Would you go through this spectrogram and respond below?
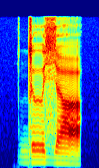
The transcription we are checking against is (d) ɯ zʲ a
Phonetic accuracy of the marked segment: correct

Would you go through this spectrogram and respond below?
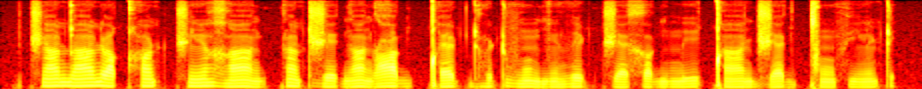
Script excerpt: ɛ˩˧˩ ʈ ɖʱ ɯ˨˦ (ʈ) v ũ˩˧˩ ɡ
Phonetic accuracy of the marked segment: correct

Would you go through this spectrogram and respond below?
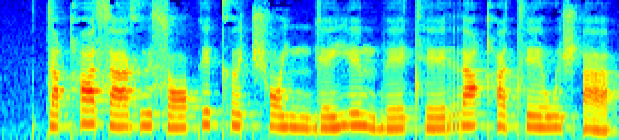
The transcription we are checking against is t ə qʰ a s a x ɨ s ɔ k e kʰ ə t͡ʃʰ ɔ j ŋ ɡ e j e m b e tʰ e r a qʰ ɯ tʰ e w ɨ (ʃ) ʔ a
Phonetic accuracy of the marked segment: correct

